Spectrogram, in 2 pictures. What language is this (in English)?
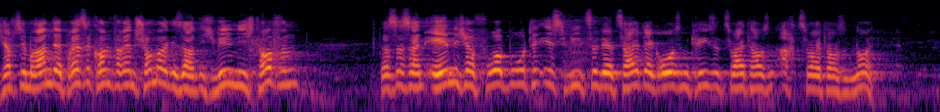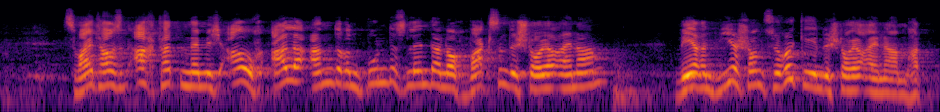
German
